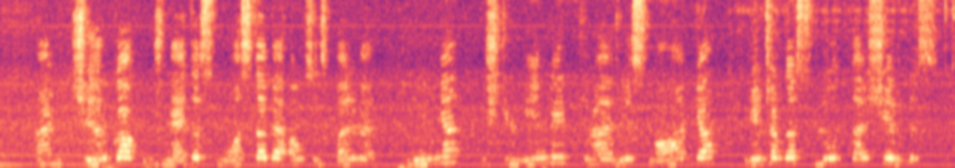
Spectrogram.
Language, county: Lithuanian, Vilnius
